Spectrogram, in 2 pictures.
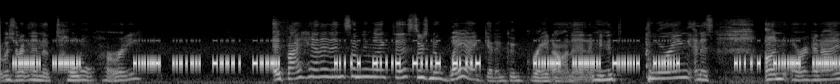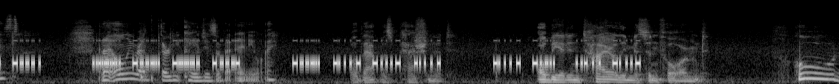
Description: Hellschreiber (Feld-Hell, 122.5 baud), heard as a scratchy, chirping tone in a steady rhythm, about 1000 Hz. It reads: … GXFR VHNW GSDO VGZF ZRBA RUNV UKYW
